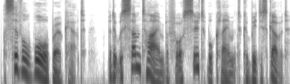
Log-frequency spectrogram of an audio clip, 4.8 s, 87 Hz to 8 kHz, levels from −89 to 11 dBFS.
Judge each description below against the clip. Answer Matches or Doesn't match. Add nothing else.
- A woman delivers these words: Doesn't match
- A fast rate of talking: Matches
